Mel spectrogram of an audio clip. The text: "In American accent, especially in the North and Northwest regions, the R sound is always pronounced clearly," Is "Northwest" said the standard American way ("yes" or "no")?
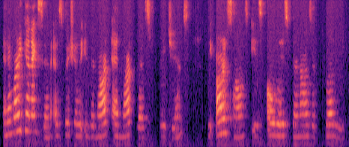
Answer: no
